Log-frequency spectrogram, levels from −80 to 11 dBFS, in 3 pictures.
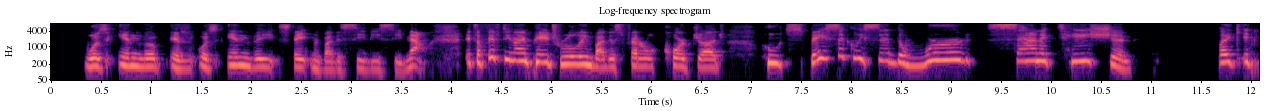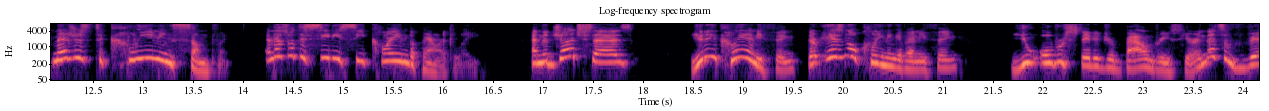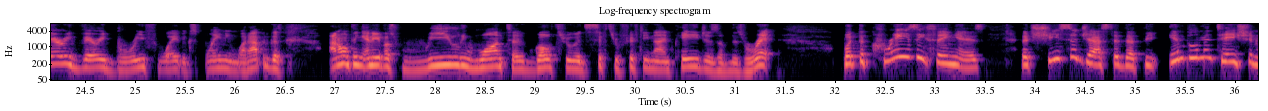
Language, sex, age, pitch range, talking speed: English, male, 30-49, 170-275 Hz, 165 wpm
